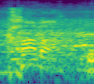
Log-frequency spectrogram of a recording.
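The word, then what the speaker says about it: Kamala: you president ca ca her name is pronounced comma like the punctuation mark look shut UPA so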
